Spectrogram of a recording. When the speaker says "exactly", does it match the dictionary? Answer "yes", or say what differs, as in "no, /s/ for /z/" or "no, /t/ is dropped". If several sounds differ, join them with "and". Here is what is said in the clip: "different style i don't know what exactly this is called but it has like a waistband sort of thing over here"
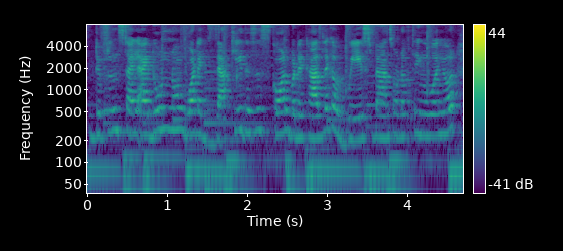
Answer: yes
